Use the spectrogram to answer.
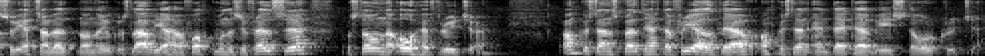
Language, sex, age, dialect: Faroese, male, 15-35, Suðuroy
